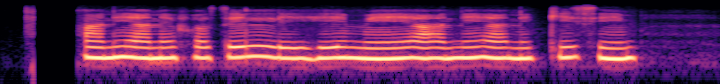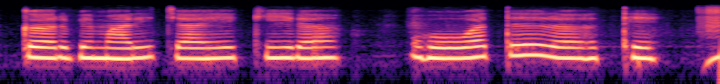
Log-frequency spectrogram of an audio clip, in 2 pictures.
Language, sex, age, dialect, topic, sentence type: Chhattisgarhi, female, 18-24, Northern/Bhandar, agriculture, statement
